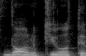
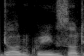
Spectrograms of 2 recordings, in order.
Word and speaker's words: Don Quixote: famous novel don quixote of seventies original spanish pronunciation is don quixote perhaps but in english we call it don quixote if you don't trust me look at the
